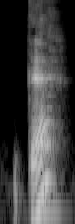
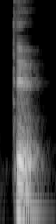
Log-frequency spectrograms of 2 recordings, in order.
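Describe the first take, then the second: First: The vowel is a full, clear e sound. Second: The vowel is a weak, reduced schwa sound. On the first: The speaker calls it wrong. "We schrijven de" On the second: The speaker calls it right. "maar het klinkt als de"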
